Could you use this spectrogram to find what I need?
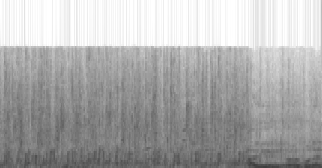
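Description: People clap their hands in applause.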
